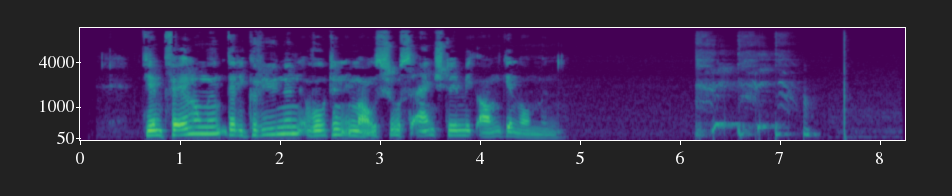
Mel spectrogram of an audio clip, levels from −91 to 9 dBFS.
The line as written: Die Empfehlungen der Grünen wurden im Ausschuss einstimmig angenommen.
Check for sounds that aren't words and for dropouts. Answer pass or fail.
fail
